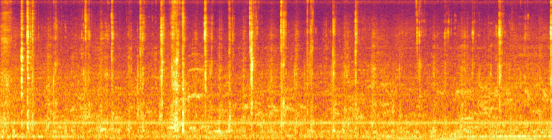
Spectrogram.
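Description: A person eating rice by hand: scattered soft clicks and wet smacks of chewing, heard close over a faint steady hum.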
